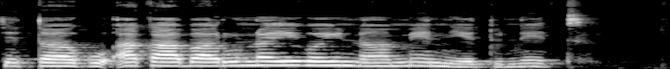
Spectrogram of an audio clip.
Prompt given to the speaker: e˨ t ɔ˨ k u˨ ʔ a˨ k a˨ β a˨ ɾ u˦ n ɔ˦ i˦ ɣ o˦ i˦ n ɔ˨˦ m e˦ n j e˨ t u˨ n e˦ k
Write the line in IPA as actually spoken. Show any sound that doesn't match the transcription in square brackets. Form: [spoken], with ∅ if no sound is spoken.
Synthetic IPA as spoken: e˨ t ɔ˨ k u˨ ʔ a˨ k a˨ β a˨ ɾ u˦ n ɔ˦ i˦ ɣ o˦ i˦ n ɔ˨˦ m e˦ n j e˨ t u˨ n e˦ [t]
